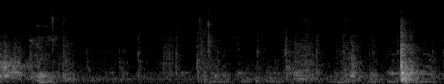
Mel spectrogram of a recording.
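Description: Quiet room with faint scattered taps and rustles from gingerbread pieces and plastic packaging being handled, and a few soft low voice sounds.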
